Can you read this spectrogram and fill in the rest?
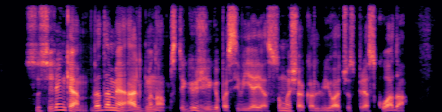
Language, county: Lithuanian, Kaunas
